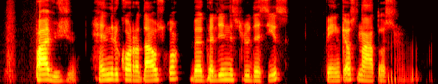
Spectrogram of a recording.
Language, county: Lithuanian, Vilnius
